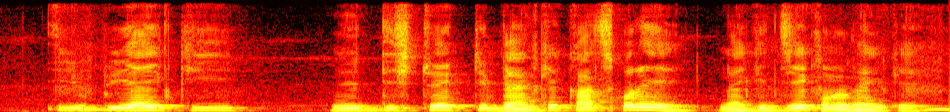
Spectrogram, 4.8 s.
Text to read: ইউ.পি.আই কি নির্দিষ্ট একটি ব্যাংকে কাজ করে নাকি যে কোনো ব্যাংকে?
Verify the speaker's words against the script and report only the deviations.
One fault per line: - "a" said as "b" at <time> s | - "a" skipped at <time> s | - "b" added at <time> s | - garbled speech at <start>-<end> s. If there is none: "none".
none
